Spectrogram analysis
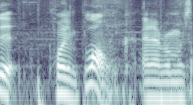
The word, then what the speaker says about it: Point Blanc: It's Point Blanc. It's spelled B-L-A-N-C. It's Blanc. It's not point blank.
